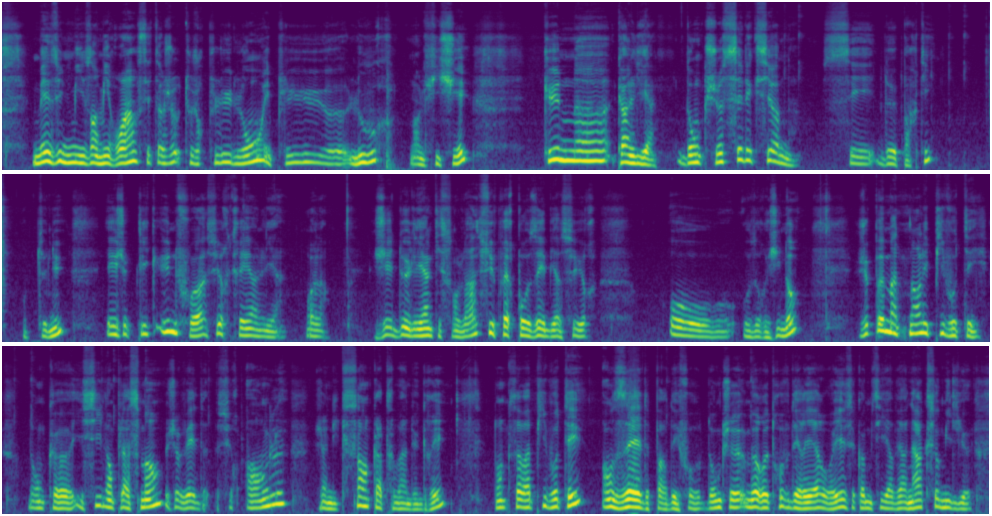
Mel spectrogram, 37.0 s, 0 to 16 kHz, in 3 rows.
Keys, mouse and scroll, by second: 9.7 click, 11.8 ctrl+click, 15.2 click, 24.8 click, 25.9-27.2 drag, 27.3 click, 29.1 KP_1, 29.9 KP_8, 30.4 KP_0, 33.0-34.0 drag.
